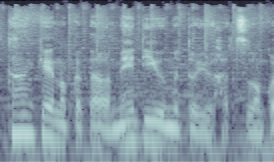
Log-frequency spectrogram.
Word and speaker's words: medium: 霊媒を意味する英語をメディウムというふうに発音していこうと思っています。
